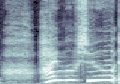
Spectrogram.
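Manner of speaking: very high, airy gushing greeting; squeaky re-enacted excitement; fangirl greeting. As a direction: coo at an adored dog, imitating your starstruck self. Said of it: "literally, I went like this".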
